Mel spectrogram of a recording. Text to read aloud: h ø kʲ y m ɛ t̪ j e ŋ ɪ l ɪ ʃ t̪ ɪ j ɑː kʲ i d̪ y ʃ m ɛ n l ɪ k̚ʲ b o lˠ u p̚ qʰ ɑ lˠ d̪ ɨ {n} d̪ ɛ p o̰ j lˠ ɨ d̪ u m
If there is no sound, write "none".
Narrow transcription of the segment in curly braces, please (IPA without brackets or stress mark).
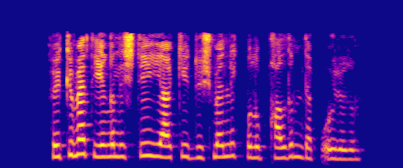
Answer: m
